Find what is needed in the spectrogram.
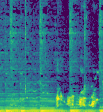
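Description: A dog giving a quick run of short, high yips from about a second in, over steady guitar music.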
